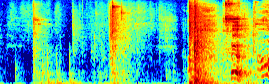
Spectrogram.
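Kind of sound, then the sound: household object, door being opened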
